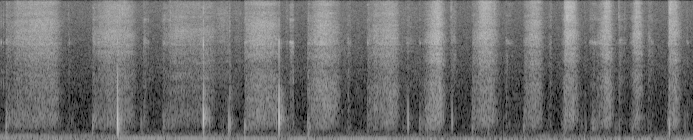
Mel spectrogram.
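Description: A wooden tool with a textured end is repeatedly pressed and stamped into a solid, palm-sized truck molded from yellow kinetic sand. Soft, grainy crunches repeat at an uneven pace over a low background hum, with three sharper taps standing out early on. The surface is crunched into a waffle pattern.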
